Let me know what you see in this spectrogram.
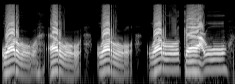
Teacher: Warkau itu rnya tipis tapi diangkat ujung lidahnya untuk menebalkannya · Pada lafal warkau di sini ada huruf ro yang ditandai dengan warna biru tebal melainkan huruf rnya dibaca dengan ro tafkhim yaitu ro yang tebal · huruf ro-nya dibaca dengan ro tafkhim, yaitu ro yang tebal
